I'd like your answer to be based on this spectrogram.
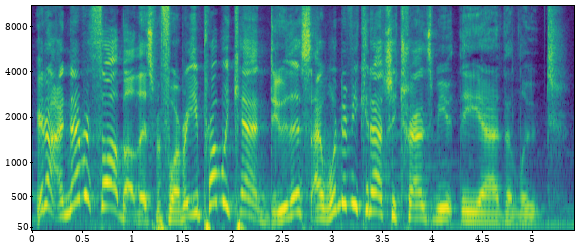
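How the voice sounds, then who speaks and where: A man's voice: high-pitched, wildly swooping pitch, fast, a bit bright, faint music behind. A young man streaming a game, chatting casually in a rambling, talkative way. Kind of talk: casual gameplay commentary.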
